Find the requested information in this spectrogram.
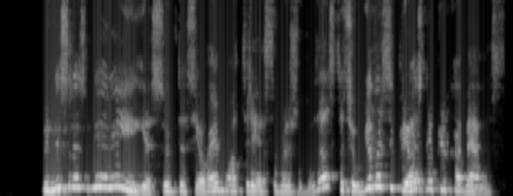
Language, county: Lithuanian, Vilnius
